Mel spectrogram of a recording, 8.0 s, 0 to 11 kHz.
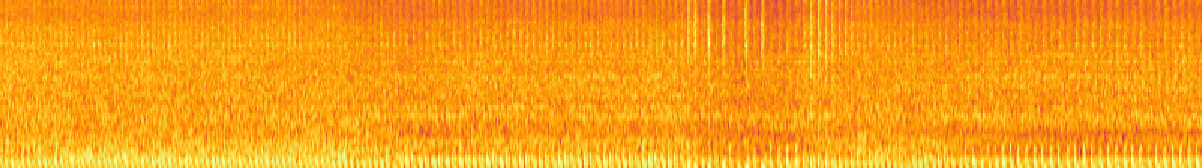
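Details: Troy-Bilt Storm 2410 snowblower with Power More engine, after carburetor work from stale summer gas and idle screw adjustment, warmed up: quick steady deep-thumping single-cylinder beat, no misses or surging; running normally.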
